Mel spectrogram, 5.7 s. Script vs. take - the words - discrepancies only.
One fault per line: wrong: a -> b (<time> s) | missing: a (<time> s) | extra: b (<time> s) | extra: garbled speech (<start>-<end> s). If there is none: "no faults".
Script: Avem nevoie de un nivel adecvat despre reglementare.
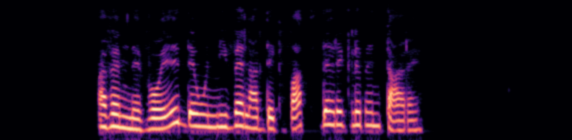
wrong: despre -> de (3.2 s)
